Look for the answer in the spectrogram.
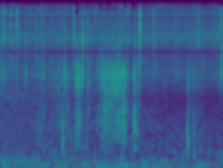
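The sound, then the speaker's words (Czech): A steady campfire crackles in a fire pit, scattered sharp pops and snaps over a constant low rustle of burning, with no voices present. “Sedám si k ohništi, abych se trochu zahřál.”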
